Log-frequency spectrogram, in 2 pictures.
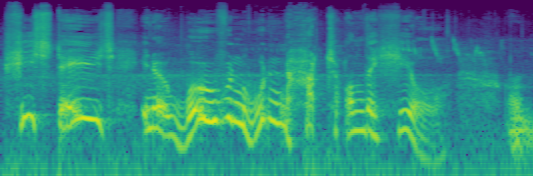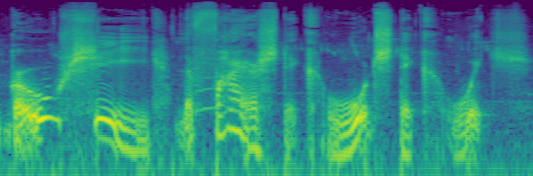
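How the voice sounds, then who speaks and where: A man voicing a wise, mysterious old female cat witch in a thin, deliberate falsetto for a children's storybook. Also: wildly swooping pitch, creaky, darkish tone, breathy edge, full character voice. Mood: knowing.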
